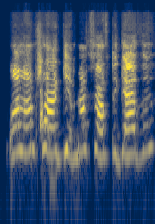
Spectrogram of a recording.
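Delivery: high, outraged falsetto voice; high, shocked, indignant woman. Acted. Acting out the victim's outrage.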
